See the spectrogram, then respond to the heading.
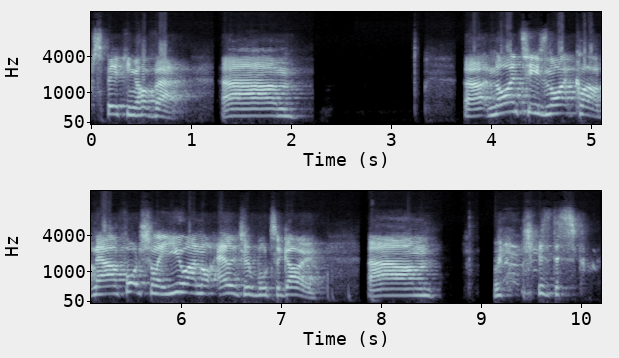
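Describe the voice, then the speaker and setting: A man's voice: high voice, measured pace, bright, forceful tone. A man co-hosting a casual sports podcast, crude and rambling, often mocking himself. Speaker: co-host. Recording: muffled echoey home mic.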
